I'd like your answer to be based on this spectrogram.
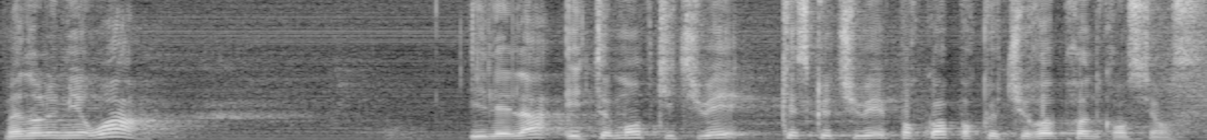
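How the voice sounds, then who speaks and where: Joking French-speaking rabbi, mellow voice. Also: male voice, mid-range voice, normal speed, creaky. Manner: joking, asks the room questions, acts out quoted people. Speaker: rabbi giving a lecture. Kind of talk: Torah lecture to a live audience.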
